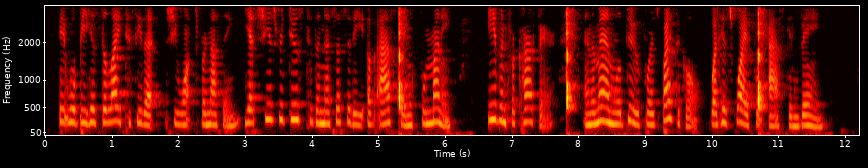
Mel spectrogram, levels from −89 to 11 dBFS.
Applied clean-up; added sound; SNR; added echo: classical method WPE with log-MMSE.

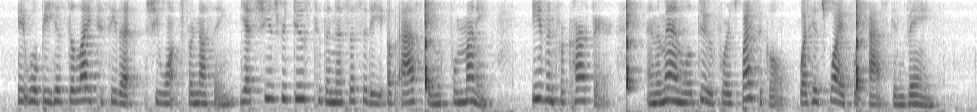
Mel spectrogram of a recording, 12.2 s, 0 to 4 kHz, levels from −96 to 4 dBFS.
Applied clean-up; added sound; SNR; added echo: none; Marimba, xylophone; -3 dB; reverberation time 0.4 s.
